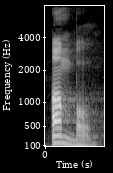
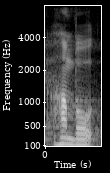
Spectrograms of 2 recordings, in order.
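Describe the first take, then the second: First: The word begins with no H sound. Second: The word begins with an audible H sound. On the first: This is how the local people say the name. "They pronounced it Humble, ... the H is silent" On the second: This is the speaker's own way of saying the name. "Now that's how I would say it"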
